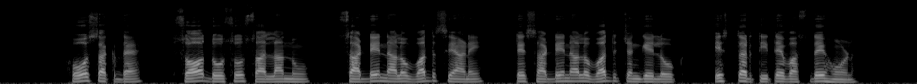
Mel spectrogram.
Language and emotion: Punjabi, neutral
